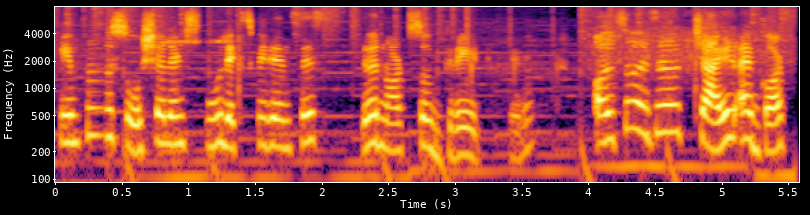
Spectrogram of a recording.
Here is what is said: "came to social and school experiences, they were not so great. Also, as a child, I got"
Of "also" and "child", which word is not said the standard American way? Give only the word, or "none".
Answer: none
